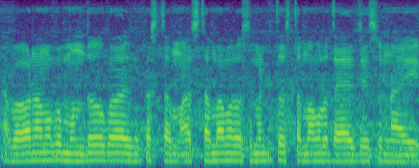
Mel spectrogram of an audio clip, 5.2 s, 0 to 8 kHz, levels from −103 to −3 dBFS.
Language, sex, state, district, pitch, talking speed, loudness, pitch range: Telugu, male, Andhra Pradesh, Krishna, 130 Hz, 150 wpm, -21 LUFS, 125-135 Hz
